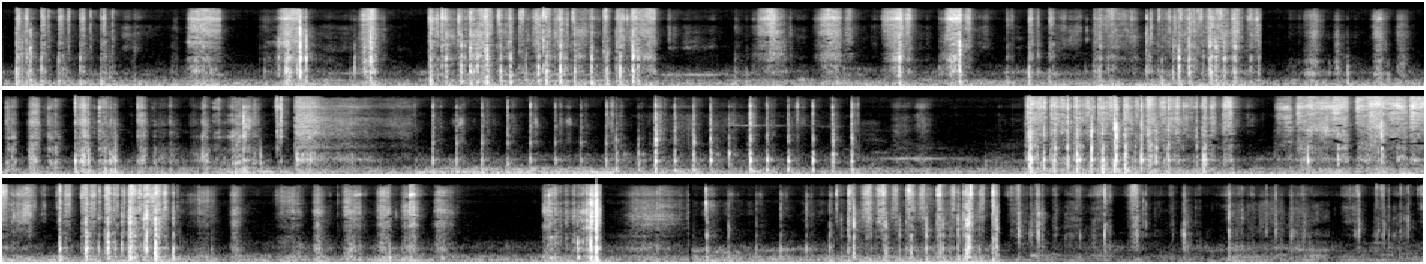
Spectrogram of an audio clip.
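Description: Scissors snipping through paper, with paper rustling and crinkling as it is handled, in a long string of short crisp snips and rustles.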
